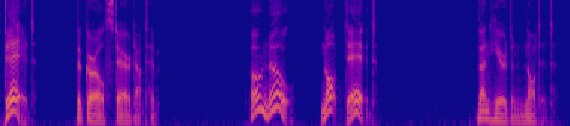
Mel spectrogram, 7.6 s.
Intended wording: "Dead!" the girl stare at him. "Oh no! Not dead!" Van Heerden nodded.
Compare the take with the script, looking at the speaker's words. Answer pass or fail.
fail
